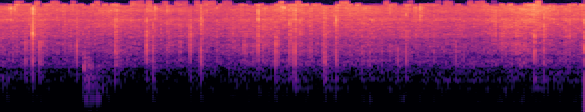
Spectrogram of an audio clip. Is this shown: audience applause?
no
